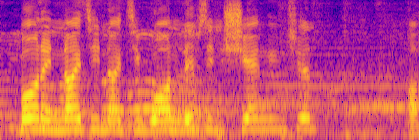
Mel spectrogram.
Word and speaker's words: Schengen: The 21-year-old athlete, born in 1991, lives in Schengen. I'll say that again, and I'll say it properly. Schengen.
